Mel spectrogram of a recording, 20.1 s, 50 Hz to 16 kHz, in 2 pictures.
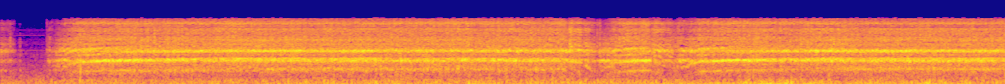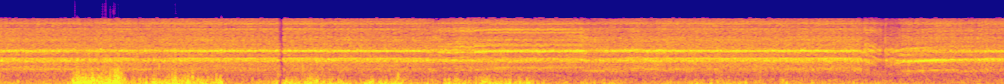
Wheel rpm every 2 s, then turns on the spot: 70, 160, 150, 110, 160, 160, 160, 160, 160, 140.
none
